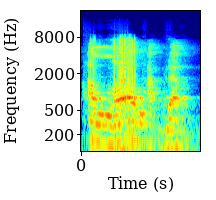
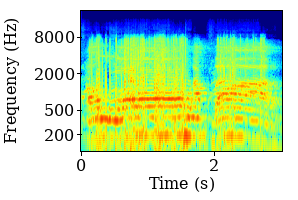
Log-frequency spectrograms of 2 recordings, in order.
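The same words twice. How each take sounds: First: The vowels in Akbar are kept short. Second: A vowel in Akbar is stretched out long. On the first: The speaker calls it right. "Pada Akbar tidak ada satu huruf mad pun padanya" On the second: The speaker calls it wrong. "Jangan sampai ada mengucapkan"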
